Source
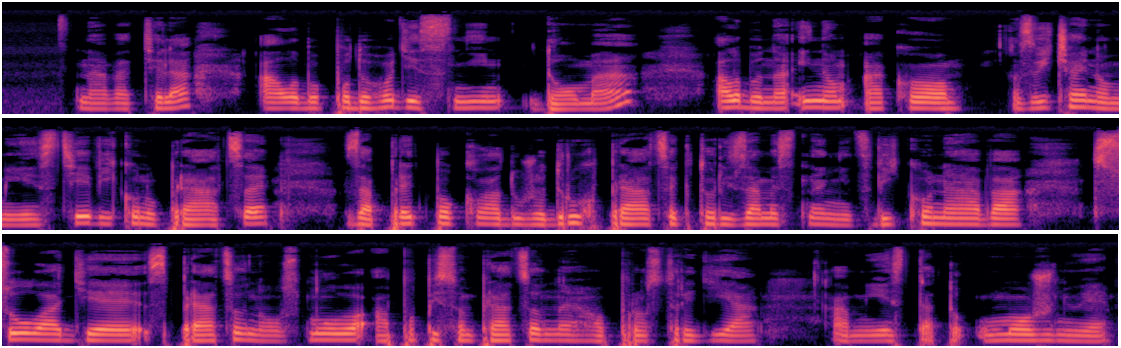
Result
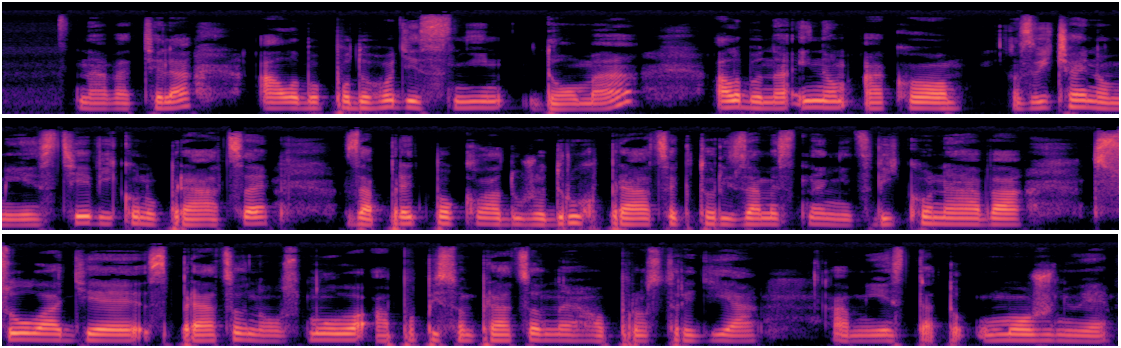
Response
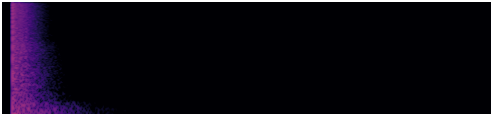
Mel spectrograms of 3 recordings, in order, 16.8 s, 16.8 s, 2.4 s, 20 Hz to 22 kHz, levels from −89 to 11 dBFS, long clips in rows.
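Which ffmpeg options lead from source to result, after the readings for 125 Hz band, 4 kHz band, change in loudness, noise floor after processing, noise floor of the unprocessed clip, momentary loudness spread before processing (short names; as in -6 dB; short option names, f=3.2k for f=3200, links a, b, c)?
-9.0 dB, 0.0 dB, -1.5 dB, -62 dBFS, -59 dBFS, 9 LU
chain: -af "equalizer=f=110:t=o:w=1.6:g=-15"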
